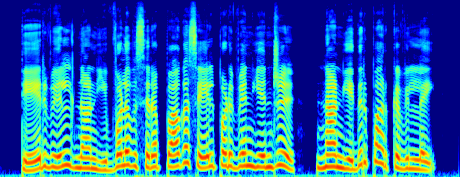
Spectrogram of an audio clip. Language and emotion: Tamil, surprised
